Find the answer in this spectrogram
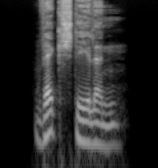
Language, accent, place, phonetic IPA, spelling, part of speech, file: German, Germany, Berlin, [ˈvɛkˌʃteːlən], wegstehlen, verb, De-wegstehlen.ogg
- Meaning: to slip away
